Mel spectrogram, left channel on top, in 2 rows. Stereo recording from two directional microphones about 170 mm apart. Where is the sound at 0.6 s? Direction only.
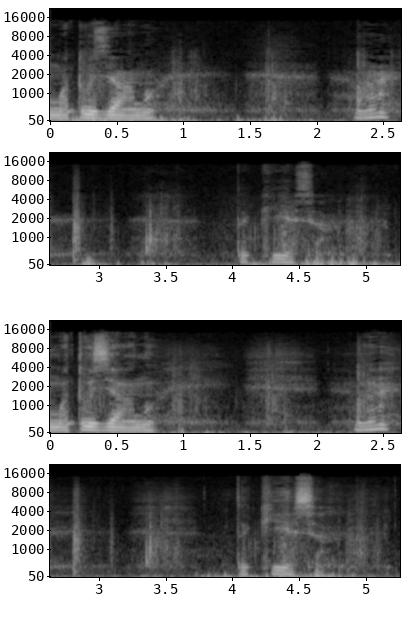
30° right (ahead or behind).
